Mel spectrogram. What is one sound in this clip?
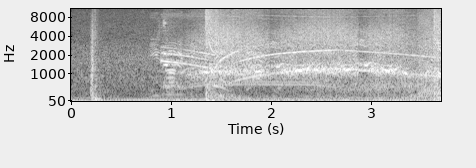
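A police siren wails in rising and falling sweeps.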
